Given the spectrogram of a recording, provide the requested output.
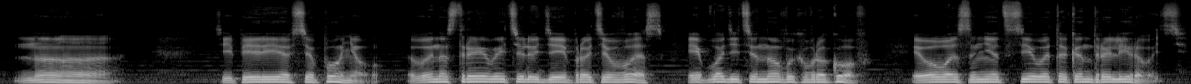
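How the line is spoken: Sad. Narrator (Russian): печально сообщил мужчина

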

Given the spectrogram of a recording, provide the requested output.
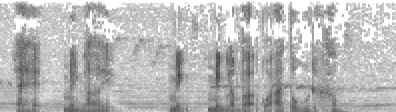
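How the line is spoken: Whisper. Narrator (Vietnamese): A Tú thì thào

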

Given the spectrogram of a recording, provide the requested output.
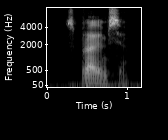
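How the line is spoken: Calm reply. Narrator (Russian): спокойно отозвался третий

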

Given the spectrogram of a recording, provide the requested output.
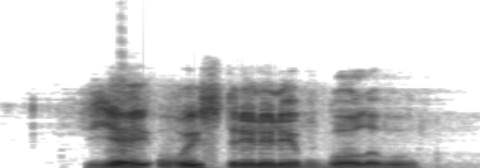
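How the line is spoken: Rough. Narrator (Russian): грубо сказал Вернон

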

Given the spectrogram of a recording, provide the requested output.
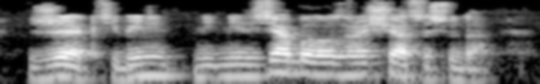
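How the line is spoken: Exclamation, unsteady. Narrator (Russian): воскликнул Голович, неуверенно поднимаясь

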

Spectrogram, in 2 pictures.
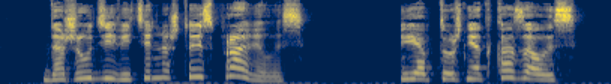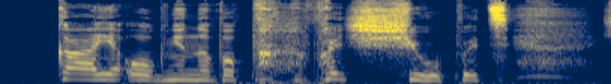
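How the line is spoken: Giggled. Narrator (Russian): Хихикнула

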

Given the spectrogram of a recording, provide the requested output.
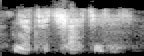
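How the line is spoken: Hasty whisper. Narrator (Russian): поспешно прошептала миссис Макфейл

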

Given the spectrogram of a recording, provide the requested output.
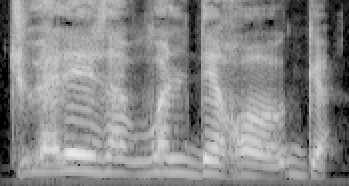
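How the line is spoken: Thunderous voice. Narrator (French): répondit l'autre d'une voix de tonnerre

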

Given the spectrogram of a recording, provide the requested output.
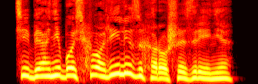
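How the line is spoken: Quiet sigh, then spoken. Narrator (Russian): Ид незаметно вздохнул и вслух сказал

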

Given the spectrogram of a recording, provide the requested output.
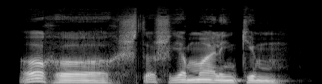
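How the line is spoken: Grumbling, cut off. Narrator (Russian): проворчал Кречет, но не закончил свое любимое присловие

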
